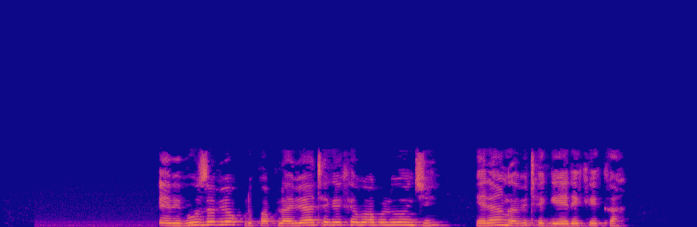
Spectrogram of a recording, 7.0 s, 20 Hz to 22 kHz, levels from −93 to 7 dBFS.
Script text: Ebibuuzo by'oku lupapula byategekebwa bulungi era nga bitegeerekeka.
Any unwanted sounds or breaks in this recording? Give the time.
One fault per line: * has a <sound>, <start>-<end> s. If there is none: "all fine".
all fine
